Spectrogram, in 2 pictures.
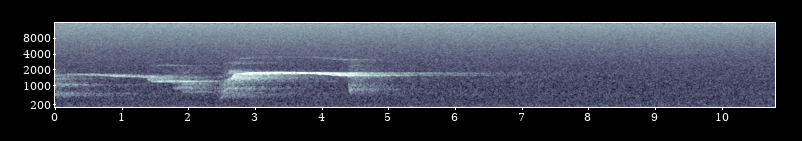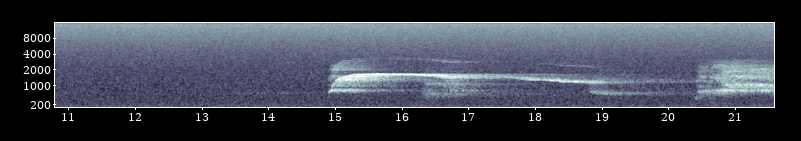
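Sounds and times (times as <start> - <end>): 
coyote howling: 0.0 - 6.2, 14.9 - 21.5
steady hiss: 0.0 - 21.5.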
